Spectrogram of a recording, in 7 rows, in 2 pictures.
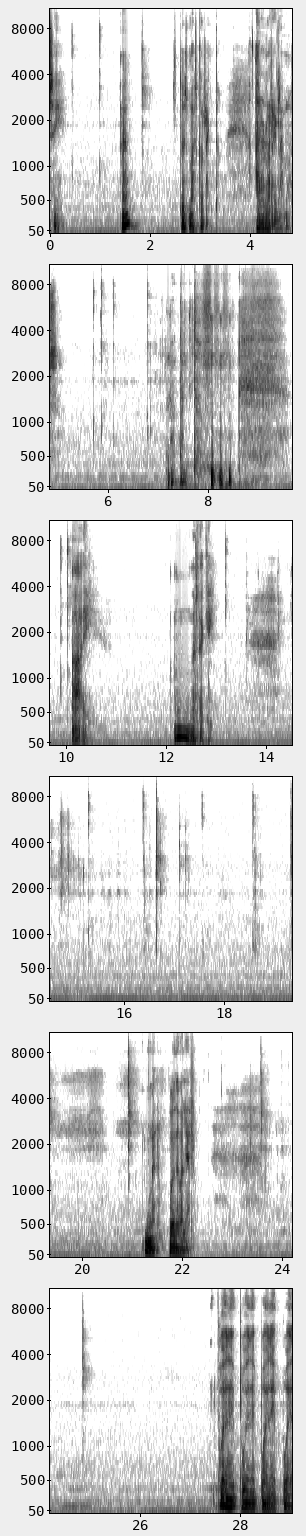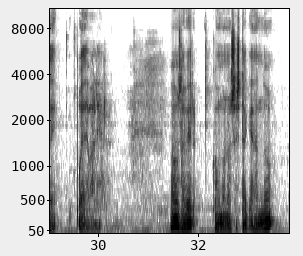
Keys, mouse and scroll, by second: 2.9-6.3 middle drag, 5.9 f, 7.1 click, 8.7 ctrl+z, 9.8 shift+f, 12.0 click, 13.0 middle click, 13.8 click, 15.7 ctrl+z, 16.3 click, 17.7 middle click, 18.1 middle click, 18.6 click, 18.6 right click, 19.4 right click, 20.3-23.6 middle drag, 23.7 middle click, 24.6-28.2 middle drag, 28.3 middle click, 29.2-33.8 middle drag.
